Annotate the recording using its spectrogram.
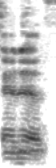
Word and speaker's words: NF: That's how you say it, just NF? – NF, yep.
